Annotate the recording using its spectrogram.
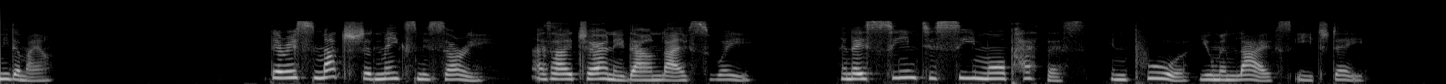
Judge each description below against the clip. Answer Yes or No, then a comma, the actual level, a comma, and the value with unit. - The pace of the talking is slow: Yes, slow, 110 wpm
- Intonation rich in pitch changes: No, average, 4.6 semitones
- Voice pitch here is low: No, high, 235 Hz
